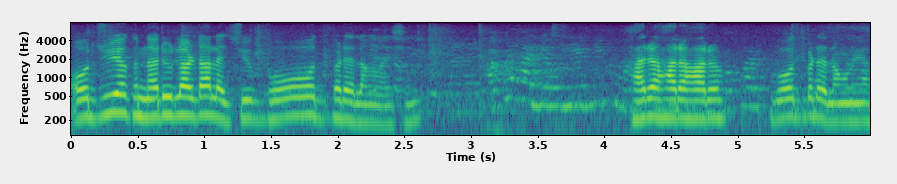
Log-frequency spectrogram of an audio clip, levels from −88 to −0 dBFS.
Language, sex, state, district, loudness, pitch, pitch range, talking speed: Garhwali, female, Uttarakhand, Tehri Garhwal, -17 LUFS, 225 Hz, 210-270 Hz, 180 wpm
